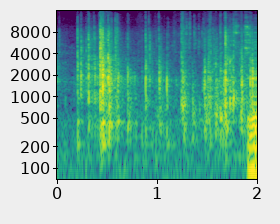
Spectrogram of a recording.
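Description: Hard plastic toy parts clicking and clattering as a toy is handled and hooked onto a baby's activity jumper: a string of short, sharp clicks.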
